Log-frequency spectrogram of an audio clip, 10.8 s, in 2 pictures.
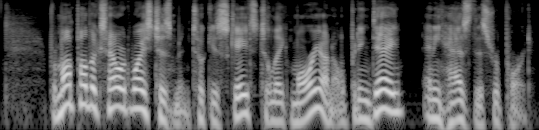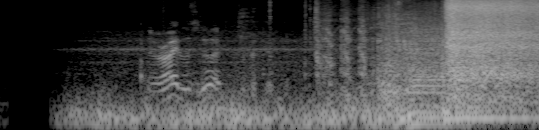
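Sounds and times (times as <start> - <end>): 
speech: 0.5 - 5.4
golf course lawnmower engine starting: 8.4 - 10.7.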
